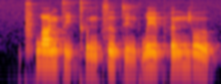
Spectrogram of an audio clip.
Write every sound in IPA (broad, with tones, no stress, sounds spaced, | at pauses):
ʈ͡ʂʰ w ɑ˥ ŋ t̪ i˧˥ kʰ ʊ˧˥ ŋ t͡s ɹ̩˥˩ t̪ y˨˩ n k w e˥˩ ɪ̯ pʰ ə˥ n m j o˥˩ ʊ̯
